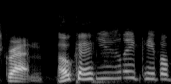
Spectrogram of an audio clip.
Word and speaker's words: Gratton: is that how you say it yes it's Gratton okay usually people pronounce it like potato usually we get grafting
